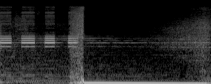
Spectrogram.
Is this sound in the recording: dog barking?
no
